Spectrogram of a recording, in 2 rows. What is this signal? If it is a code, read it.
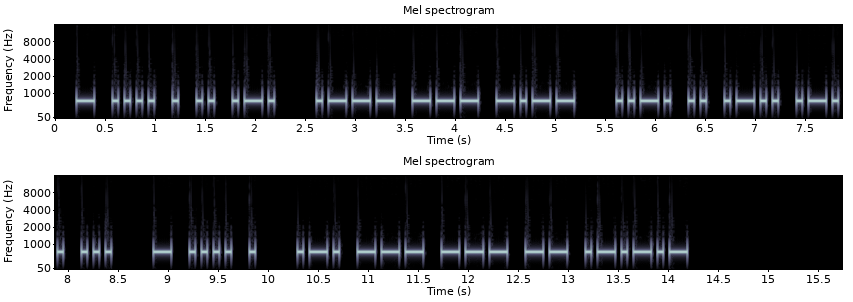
Morse code, heard as a keyed tone, about 20 wpm, 700 Hz. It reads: THEIR JOY FILLS THE ROOM.
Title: Sentences with 2-Word Phrases - 20wpm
